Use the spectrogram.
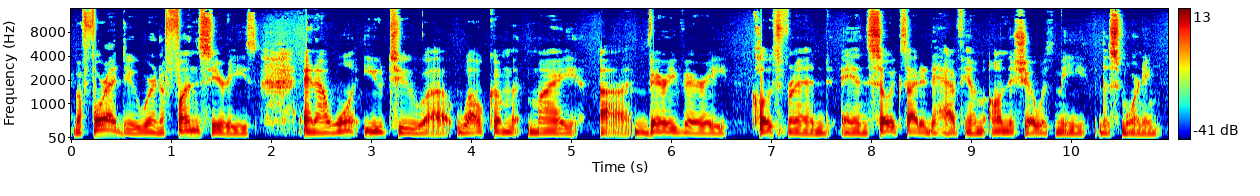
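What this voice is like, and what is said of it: Voice sounds a little different. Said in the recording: “my voice may sound a little bit different because I was screaming at a concert last night”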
